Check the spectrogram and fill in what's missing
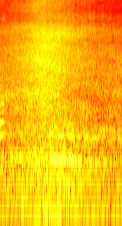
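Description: Road traffic roars past in a dense, continuous rumble of car engines, close and loud.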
